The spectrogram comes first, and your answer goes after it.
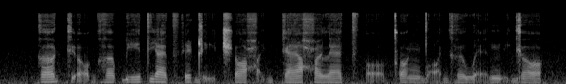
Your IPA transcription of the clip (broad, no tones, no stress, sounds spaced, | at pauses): k ʌ kʲ ɔ̰ ɡʱ ʌ ɓ i t j æ t͡sʼ i ɖ ḭ t͡ʃʼ ɔ ħ ḭ ɡ k æ ħ ɵ l æ t͡sʼ ɔ̰ kʼ ɔ ŋ dˤ ɛ̰ ɡʱ ɵ w ɛ̰ n̪ ḭ ɡʲ ɔ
